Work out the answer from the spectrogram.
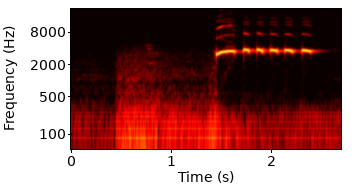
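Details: Orange-headed thrush (Geokichla citrina) song used as a lure recording: after a soft low rumble, a clear, high, pure whistled note warbles in about six quick pulses over one second.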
